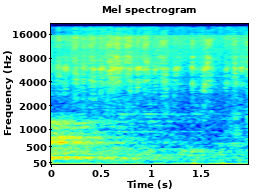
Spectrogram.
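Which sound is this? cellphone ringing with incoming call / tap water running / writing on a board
writing on a board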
